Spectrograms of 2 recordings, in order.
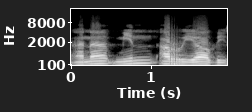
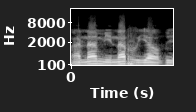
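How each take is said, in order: First: The word min is said separately, ending in n. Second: The word min runs straight into the next word. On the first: This is the underlying form before joining. "Ana min asalnya" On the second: This is the connected form used in speech.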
